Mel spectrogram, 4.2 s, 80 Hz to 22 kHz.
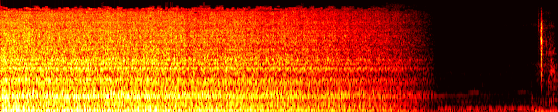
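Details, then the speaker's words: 2006 Subaru Legacy GT with a weak battery, jump-started with an Interstate PWR7020 lithium jumper: engine runs strong and even with a steady beat, then dies away to quiet and a few clicks. Normal start and run. "But yeah, mission success. So keep in mind, actually I used this right out of the box, so I didn't even charge it."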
